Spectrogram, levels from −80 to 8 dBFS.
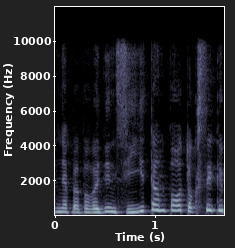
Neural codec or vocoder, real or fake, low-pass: vocoder, 22.05 kHz, 80 mel bands, WaveNeXt; fake; 9.9 kHz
